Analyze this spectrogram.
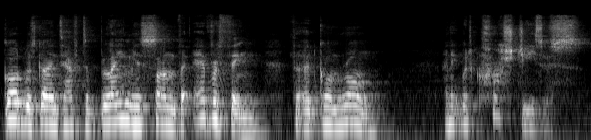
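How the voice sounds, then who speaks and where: A man reading a Bible storybook aloud to children, expressive and often hushed. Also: on the high side, normal speed. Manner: hushed, expressive, dropping to whispers. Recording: roomy echo.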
